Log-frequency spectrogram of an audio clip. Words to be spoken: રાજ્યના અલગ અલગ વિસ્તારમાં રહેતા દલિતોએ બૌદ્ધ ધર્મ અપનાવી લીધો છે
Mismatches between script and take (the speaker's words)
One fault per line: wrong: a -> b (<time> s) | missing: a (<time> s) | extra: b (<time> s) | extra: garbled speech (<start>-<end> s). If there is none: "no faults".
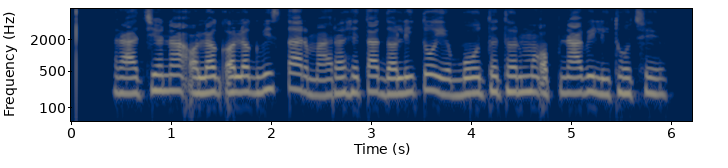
no faults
